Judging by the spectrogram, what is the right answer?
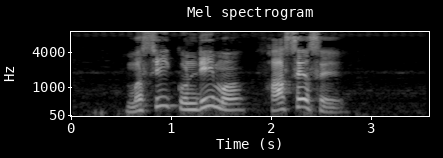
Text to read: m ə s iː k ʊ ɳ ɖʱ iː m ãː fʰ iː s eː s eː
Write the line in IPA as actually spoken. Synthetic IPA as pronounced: m ə s iː k ʊ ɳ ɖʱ iː m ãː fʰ aː s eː s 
